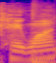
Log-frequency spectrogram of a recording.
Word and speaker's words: KWN: Yes, it's pronounced K1, not Quinwan, not KWN.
